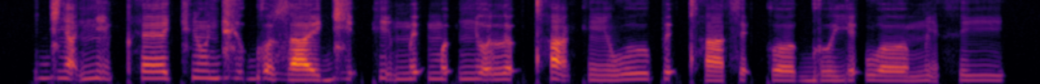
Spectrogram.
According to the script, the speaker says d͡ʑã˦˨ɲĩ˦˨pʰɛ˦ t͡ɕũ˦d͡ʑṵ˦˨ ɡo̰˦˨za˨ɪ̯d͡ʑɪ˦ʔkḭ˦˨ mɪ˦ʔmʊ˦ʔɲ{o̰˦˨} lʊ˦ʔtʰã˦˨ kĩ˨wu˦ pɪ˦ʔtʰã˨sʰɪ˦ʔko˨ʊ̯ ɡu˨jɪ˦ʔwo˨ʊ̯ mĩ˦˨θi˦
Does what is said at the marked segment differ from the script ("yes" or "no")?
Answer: no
